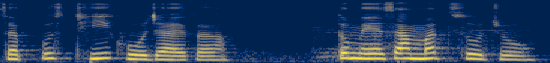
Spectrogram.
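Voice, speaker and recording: A woman voicing a gentle, soothing elderly mother-in-law in a spoken devotional story. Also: a little high, slow.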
